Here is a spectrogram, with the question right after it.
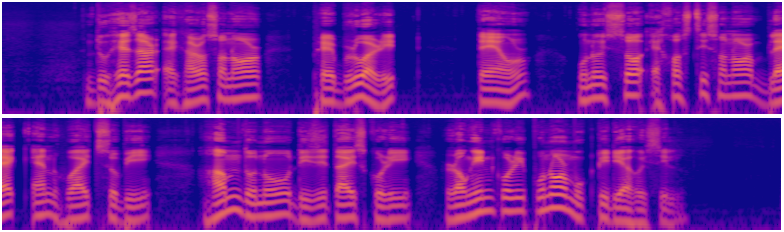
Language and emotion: Assamese, neutral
